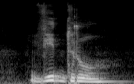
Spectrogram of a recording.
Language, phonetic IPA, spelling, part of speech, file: Ukrainian, [ʋʲiˈdrɔ], відро, noun, Uk-відро.ogg
- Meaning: pail, bucket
